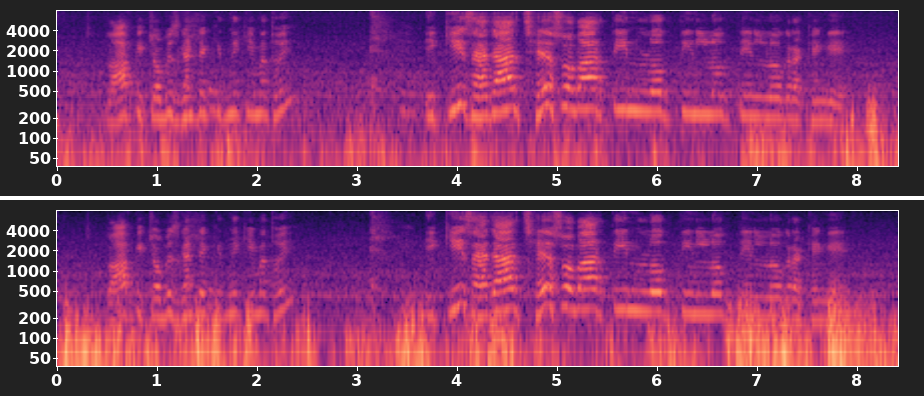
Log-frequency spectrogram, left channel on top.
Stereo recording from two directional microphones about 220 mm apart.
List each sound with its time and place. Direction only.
0.5 s speech: 15° right (ahead or behind)
3.7 s speech: 15° right (ahead or behind)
